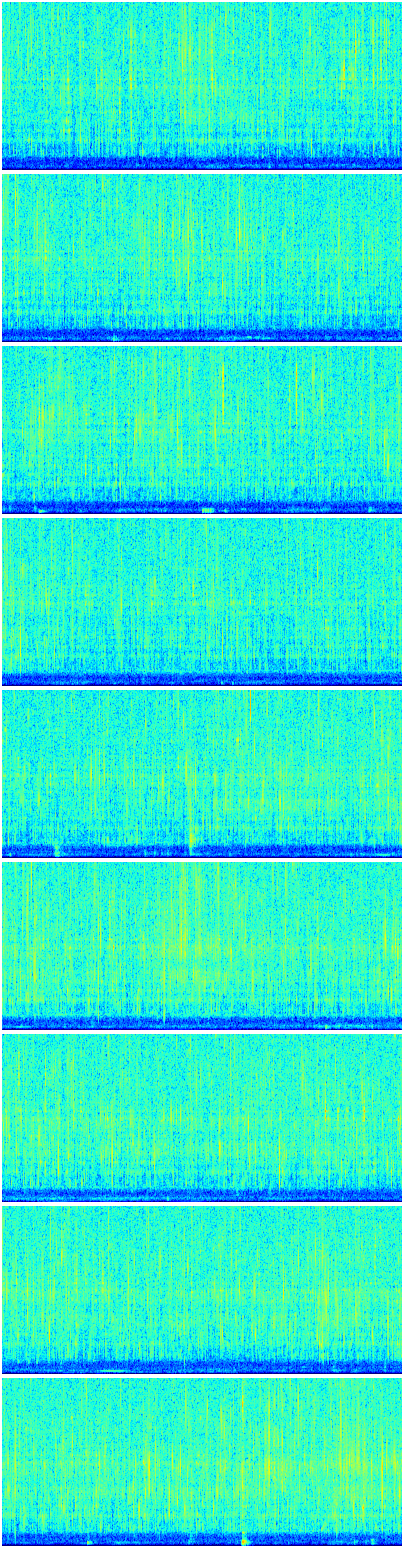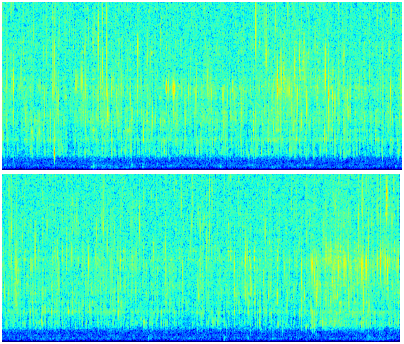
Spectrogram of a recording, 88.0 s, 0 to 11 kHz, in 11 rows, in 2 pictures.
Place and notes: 막걸리 만들기 과정_(시작 120시 후에) Rice wine fermentation (5th day)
